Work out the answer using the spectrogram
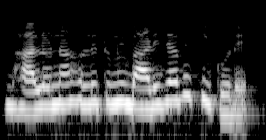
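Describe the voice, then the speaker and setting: A woman voicing a devoted young wife who soothes her sick husband gently and coaxingly. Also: sits high, a little fast, pitched above the performer's own voice. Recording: slightly dull lo-fi recording.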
